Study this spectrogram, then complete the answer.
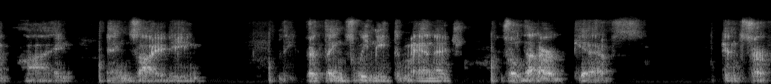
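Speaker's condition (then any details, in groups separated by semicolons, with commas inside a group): Laryngectomy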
